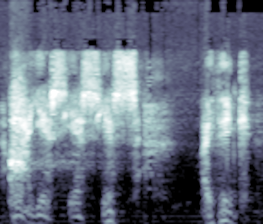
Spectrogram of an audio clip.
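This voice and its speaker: An actor playing a pompous, indignant centuries-old aristocratic ghost, declaiming floridly in a 1970s radio drama. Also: male voice, low voice, slow pace, bright, forceful tone, exaggerated voice. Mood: grandly scheming. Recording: raspy-edged 1970s radio broadcast.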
